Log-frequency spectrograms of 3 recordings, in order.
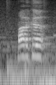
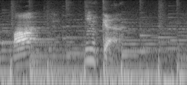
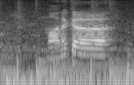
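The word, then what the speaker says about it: Monika: Ma Inca. I love it! That's not how you say my name at all! Also, that joke makes no sense in translation. Monica...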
